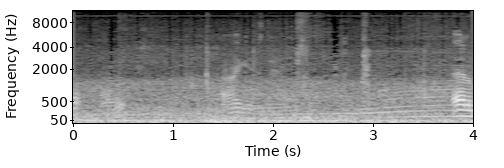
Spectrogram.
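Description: Street traffic: a steady low rumble with a motor vehicle's engine rising in pitch about three seconds in, then holding a steady hum. Faint voices of passers-by.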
